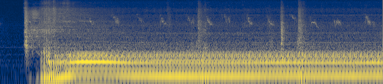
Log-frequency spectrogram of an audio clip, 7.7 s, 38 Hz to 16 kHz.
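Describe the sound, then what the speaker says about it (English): A Nissan S13 with a CA18DET engine cranks briefly and fires up, then settles into a loud, steady idle close by, alone without talk. "while the car starts you can hear it at least"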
